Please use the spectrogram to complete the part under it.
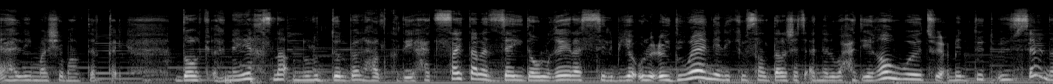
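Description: A woman with a Moroccan Arabic accent hosting an advice podcast on relationships, mixing French phrases in and acting out quoted speech. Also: warm tone. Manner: acts out quoted speech with rising pitch. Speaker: podcast host.

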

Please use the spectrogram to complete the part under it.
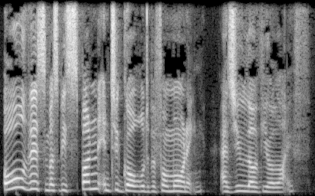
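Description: A woman voicing a greedy king who gives stern, drawn-out commands. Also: mid-range voice, a little mellow, pitched above the performer's own voice, close to an everyday voice. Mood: commanding. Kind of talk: storybook reading.

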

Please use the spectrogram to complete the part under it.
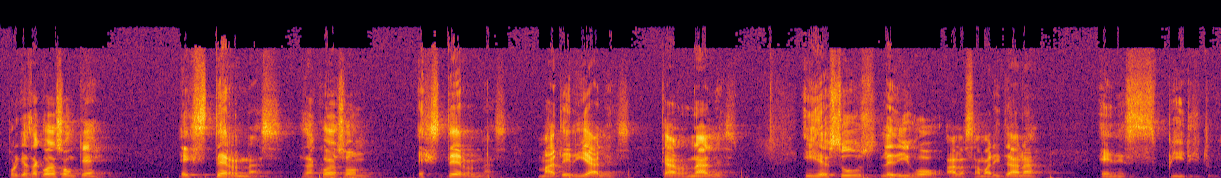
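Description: Man, Colombian accent, pastor, expository sermon, reads verses then explains them, question-and-answer preaching, higher-pitched. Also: a bit bright, a little hiss or hum. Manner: poses rhetorical questions and pauses for the answer.

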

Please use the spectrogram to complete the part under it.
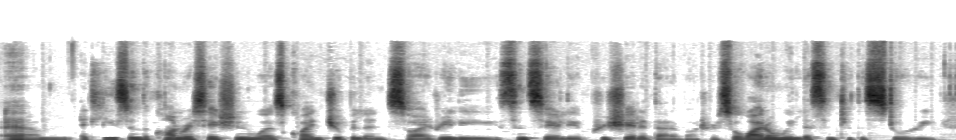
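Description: A woman radio host speaks conversationally in a fairly low voice. Her tone is very mellow and soft-edged, with measured, halting phrasing. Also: flat delivery. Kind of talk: conversational hosting.

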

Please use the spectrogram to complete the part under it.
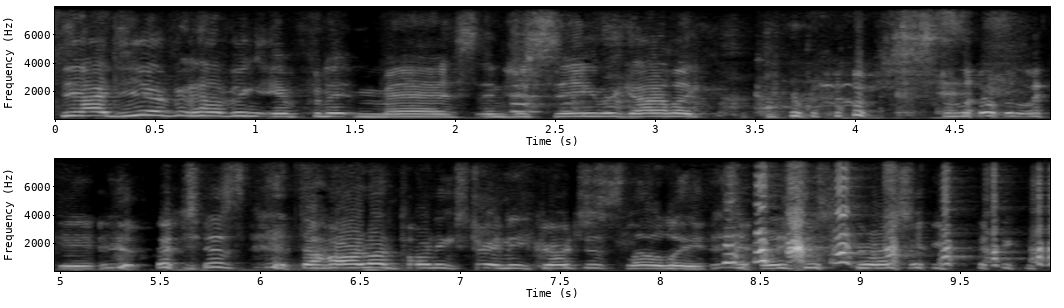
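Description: A man's voice: high voice, animated, measured pace, hardly any pauses, noisy background. A man joining a stream over voice chat, teasing his friends and egging them on. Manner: teasing, eggs others on. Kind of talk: casual stream banter.

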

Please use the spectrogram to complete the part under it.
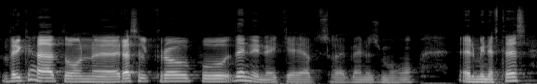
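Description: A man with a Greek accent co-hosting a podcast, talking through his views with many pauses and fillers. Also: medium pitch, sharp tone, clean tone. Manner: hesitant, many fillers while reasoning. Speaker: podcast co-host. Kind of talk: casual film discussion.

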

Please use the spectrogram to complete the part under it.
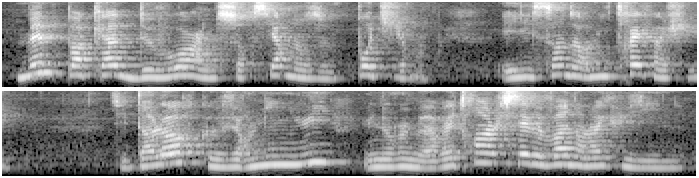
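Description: A woman narrating a children's story in a high voice, taking her time over each phrase. Her reading is clear and steady. The recording carries a roomy echo.

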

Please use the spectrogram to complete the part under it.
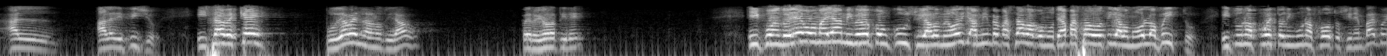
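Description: A man giving an emphatic motivational talk to an audience, full of repetition and rhetorical questions. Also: extremely high pitch. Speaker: motivational speaker. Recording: dull lo-fi recording.

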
